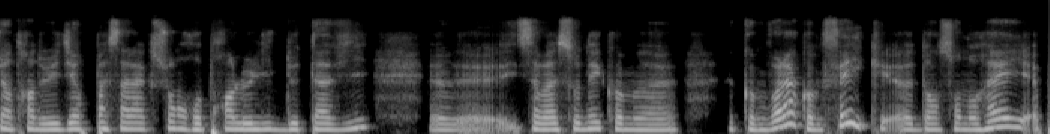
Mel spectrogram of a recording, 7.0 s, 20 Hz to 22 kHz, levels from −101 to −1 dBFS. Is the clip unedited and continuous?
yes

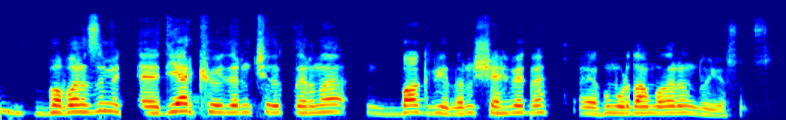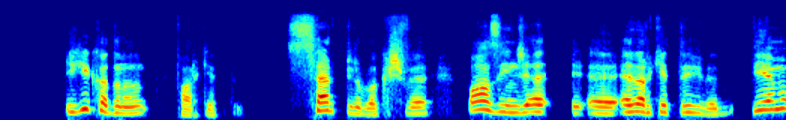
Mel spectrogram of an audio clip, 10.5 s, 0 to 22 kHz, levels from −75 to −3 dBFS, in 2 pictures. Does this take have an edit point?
yes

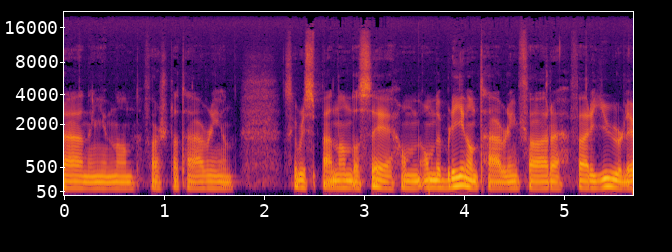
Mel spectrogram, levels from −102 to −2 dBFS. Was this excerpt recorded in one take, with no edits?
yes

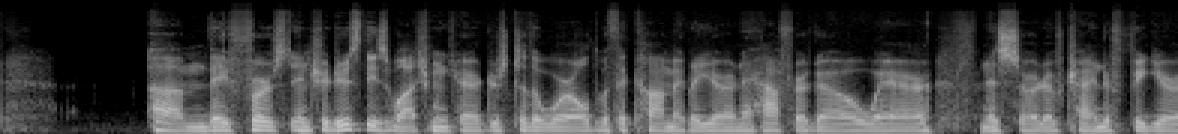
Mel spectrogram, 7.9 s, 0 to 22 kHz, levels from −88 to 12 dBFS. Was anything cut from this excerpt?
yes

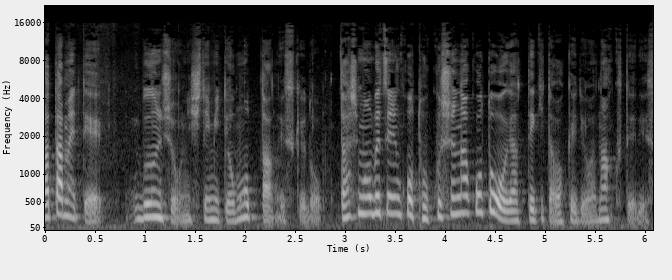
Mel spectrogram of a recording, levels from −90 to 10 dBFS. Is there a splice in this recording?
yes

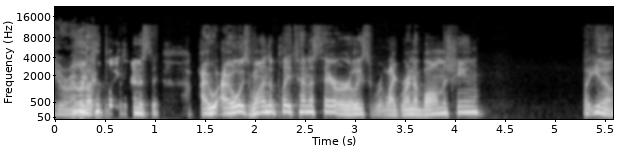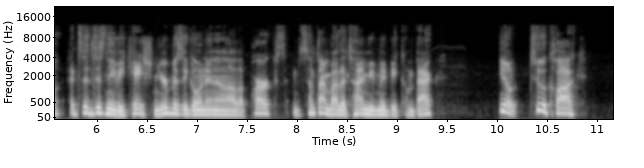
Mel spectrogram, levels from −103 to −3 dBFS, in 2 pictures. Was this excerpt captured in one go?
yes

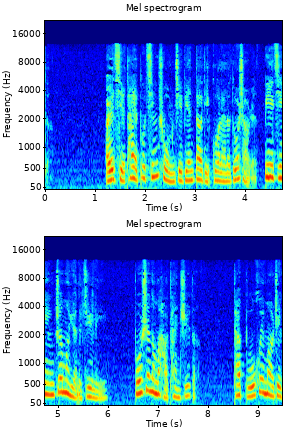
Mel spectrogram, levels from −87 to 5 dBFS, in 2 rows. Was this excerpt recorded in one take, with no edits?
no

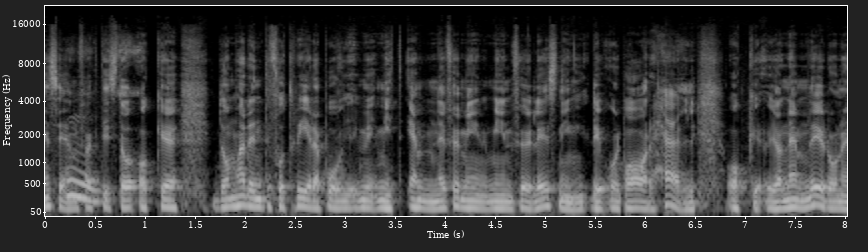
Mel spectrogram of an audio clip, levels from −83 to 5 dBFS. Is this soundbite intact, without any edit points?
no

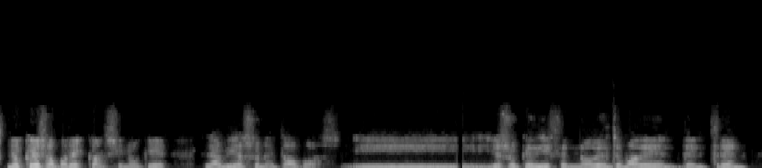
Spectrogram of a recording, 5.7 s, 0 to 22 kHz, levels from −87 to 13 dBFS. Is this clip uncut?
yes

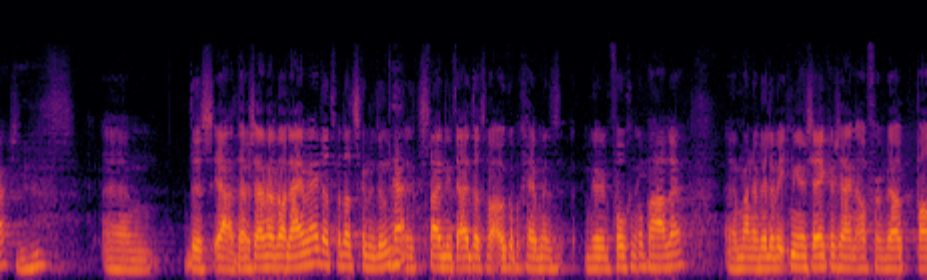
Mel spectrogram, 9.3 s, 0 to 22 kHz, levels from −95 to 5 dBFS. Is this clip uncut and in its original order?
no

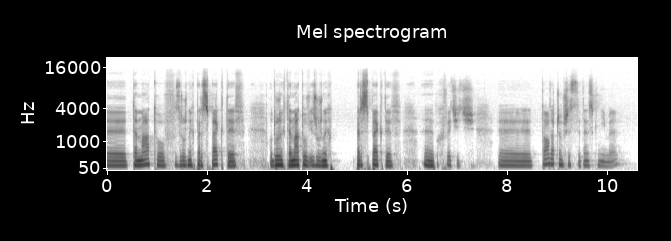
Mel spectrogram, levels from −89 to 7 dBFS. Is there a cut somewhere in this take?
yes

